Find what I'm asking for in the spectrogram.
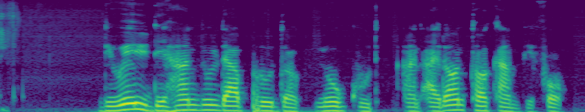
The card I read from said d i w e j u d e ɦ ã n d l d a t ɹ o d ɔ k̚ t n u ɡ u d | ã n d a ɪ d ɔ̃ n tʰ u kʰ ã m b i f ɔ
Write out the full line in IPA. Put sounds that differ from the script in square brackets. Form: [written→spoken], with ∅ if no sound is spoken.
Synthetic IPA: d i w e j u d e ɦ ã n d l d a [t→p] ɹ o d ɔ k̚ t n [u→o] ɡ u d | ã n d a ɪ d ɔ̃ n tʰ [u→ɔ] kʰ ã m b i f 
